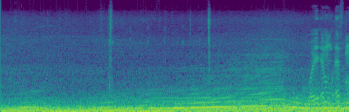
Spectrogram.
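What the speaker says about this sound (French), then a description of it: "Elle tire, voilà, elle monte bien dans les tours avant de passer." Suzuki Ciaz engine revving high before a gear change, a loud climbing drone that rises steadily in pitch before dropping off, heard from inside the car.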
